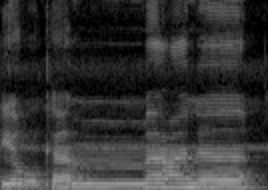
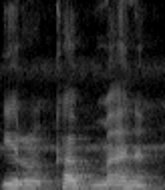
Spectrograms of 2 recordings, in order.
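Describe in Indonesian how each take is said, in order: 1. Kata pertama diakhiri dengan bunyi m. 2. Kata pertama diakhiri dengan bunyi b. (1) "dibacanya irkam ma'ana" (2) "lafaz irkab ma'ana"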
